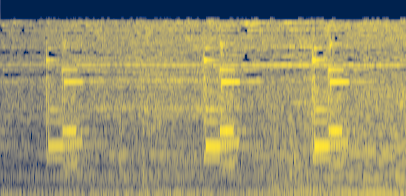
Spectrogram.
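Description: A mobile phone that has just found a signal outside a house chimes over and over with short electronic notification tones, several distinct bursts a second or so apart, ringing out clearly above a steady low background rumble.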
